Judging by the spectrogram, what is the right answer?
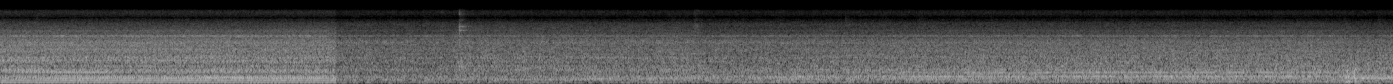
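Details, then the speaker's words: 2004 Mercury Grand Marquis with 64,000 miles idling steadily and evenly with a fan whooshing, AC on, right after its first start in about 8 to 10 years following a new fuel pump install. Normal idle. "it's truly the first time it's ran in about 8 to 10 years"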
